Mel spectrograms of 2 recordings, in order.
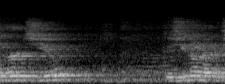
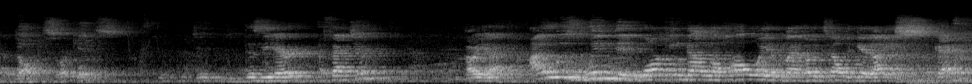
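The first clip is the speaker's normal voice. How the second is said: normal talking voice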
